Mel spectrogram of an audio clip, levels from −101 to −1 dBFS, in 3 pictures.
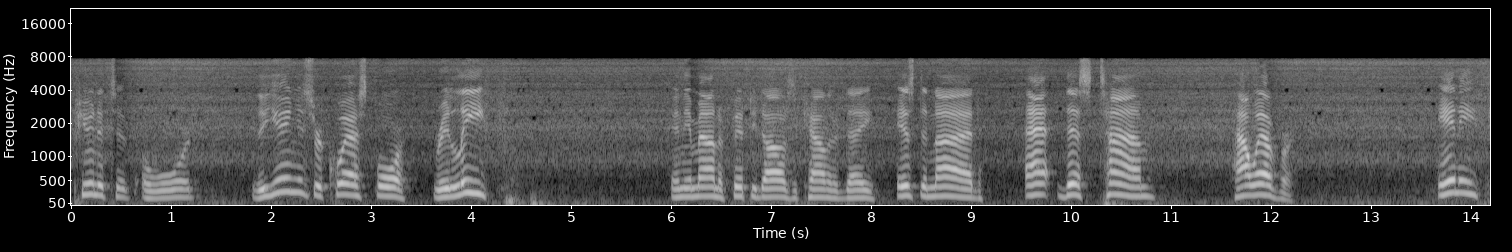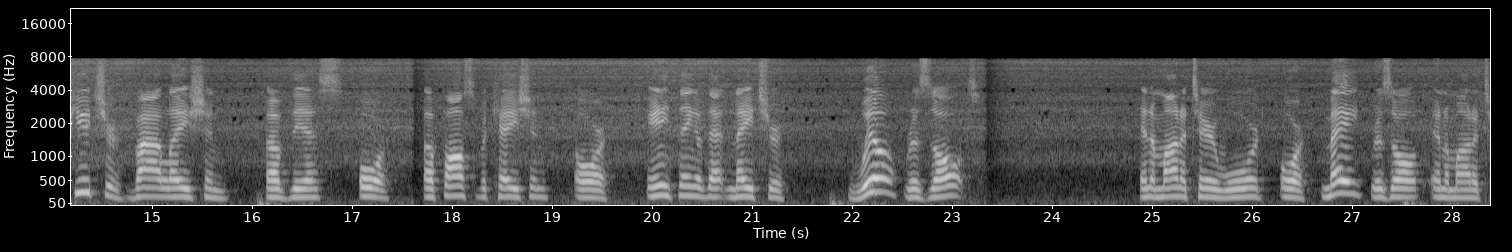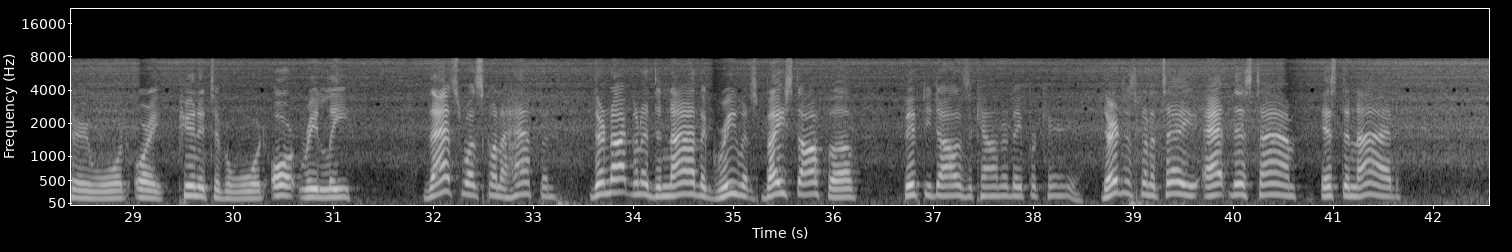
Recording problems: high frequencies cut off; noticeable; nothing above 8 kHz
hiss; noticeable; throughout; 15 dB below the speech

